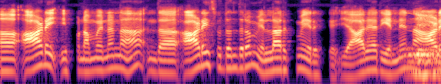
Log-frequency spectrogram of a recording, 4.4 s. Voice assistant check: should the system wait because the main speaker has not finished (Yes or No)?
Yes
